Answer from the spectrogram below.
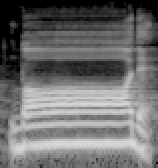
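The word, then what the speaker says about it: ضاد: আলহামদুলিল্লাহ, দদ হরফটিও মোটা হরফ, মোটা করে উচ্চারণ করতে হবে।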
